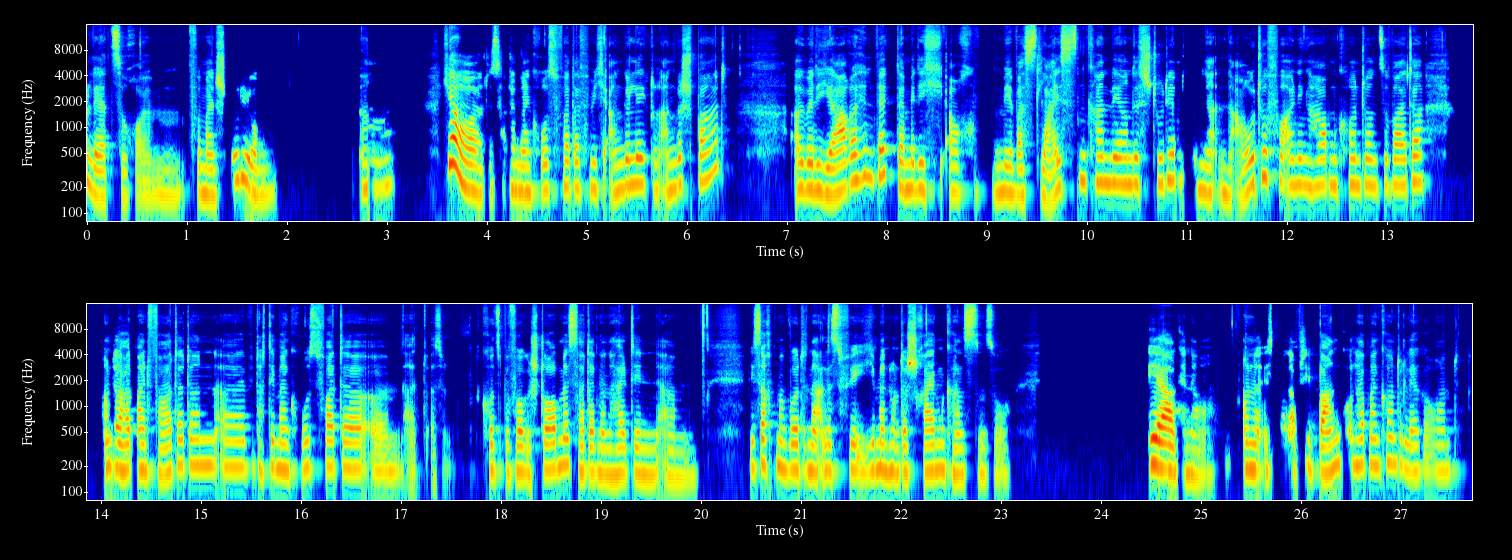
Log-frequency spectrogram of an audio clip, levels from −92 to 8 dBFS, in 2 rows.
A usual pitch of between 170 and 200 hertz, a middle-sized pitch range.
Yes: medium, 185 Hz; average, 3.3 semitones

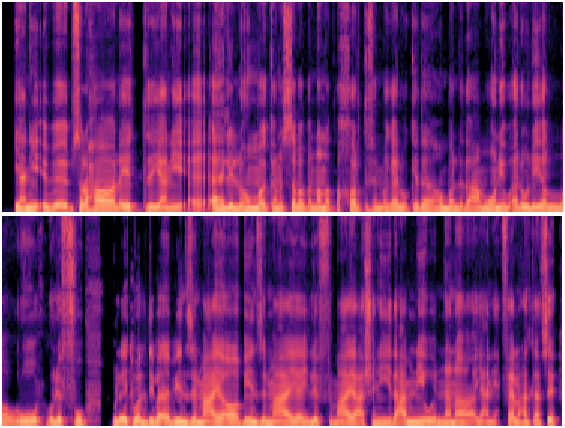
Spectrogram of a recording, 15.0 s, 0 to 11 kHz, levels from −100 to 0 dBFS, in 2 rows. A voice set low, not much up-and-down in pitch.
Yes: low, 130 Hz; narrow, 2.2 semitones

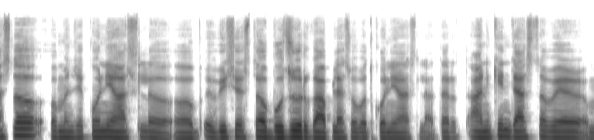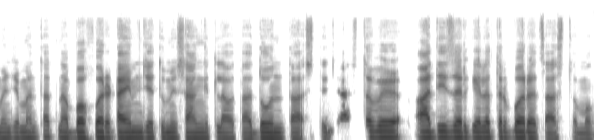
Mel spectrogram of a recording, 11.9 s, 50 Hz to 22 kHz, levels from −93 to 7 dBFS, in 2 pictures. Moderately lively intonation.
No: narrow, 1.9 semitones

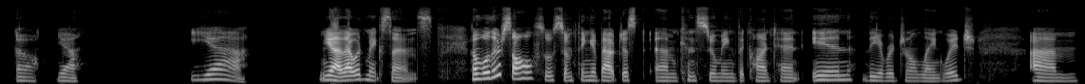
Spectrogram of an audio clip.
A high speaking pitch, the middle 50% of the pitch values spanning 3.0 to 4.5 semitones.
No: medium, 180 Hz; average, 3.9 semitones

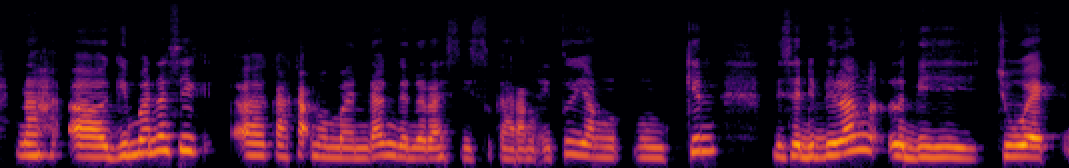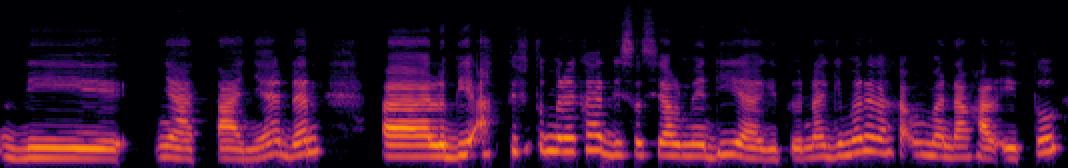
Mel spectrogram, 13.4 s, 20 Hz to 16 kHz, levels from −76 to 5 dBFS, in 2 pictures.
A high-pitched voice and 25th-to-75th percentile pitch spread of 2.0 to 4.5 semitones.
Yes: high, 210 Hz; average, 4.2 semitones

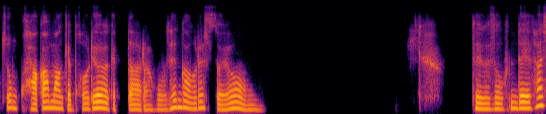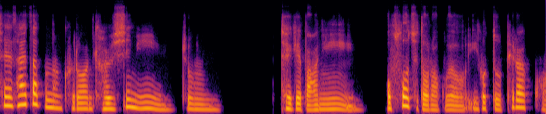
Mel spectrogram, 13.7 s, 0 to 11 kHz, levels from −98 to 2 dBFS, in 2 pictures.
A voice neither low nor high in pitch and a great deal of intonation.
No: medium, 165 Hz; average, 4.1 semitones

